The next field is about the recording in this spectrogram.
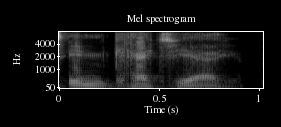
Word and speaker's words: Nketiah: It's Nketiah, by the way.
